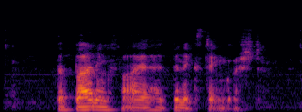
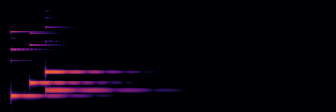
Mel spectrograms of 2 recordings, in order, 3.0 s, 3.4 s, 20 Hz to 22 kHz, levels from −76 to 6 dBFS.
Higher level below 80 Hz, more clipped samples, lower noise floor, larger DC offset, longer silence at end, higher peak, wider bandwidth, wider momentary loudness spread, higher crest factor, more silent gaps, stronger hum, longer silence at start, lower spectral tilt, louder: first, -62 dBFS vs under -90 dBFS; neither; second, -56 dBFS vs -78 dBFS; neither; second, 0.45 s vs 2 s; first, -4 dBFS vs -14 dBFS; second, 8 kHz vs 14.5 kHz; about the same, 17 LU vs 19 LU; about the same, 24 dB vs 20 dB; neither; neither; first, 0.55 s vs 0.1 s; first, -6.5 dB/octave vs 6 dB/octave; about the same, -25 LUFS vs -27 LUFS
